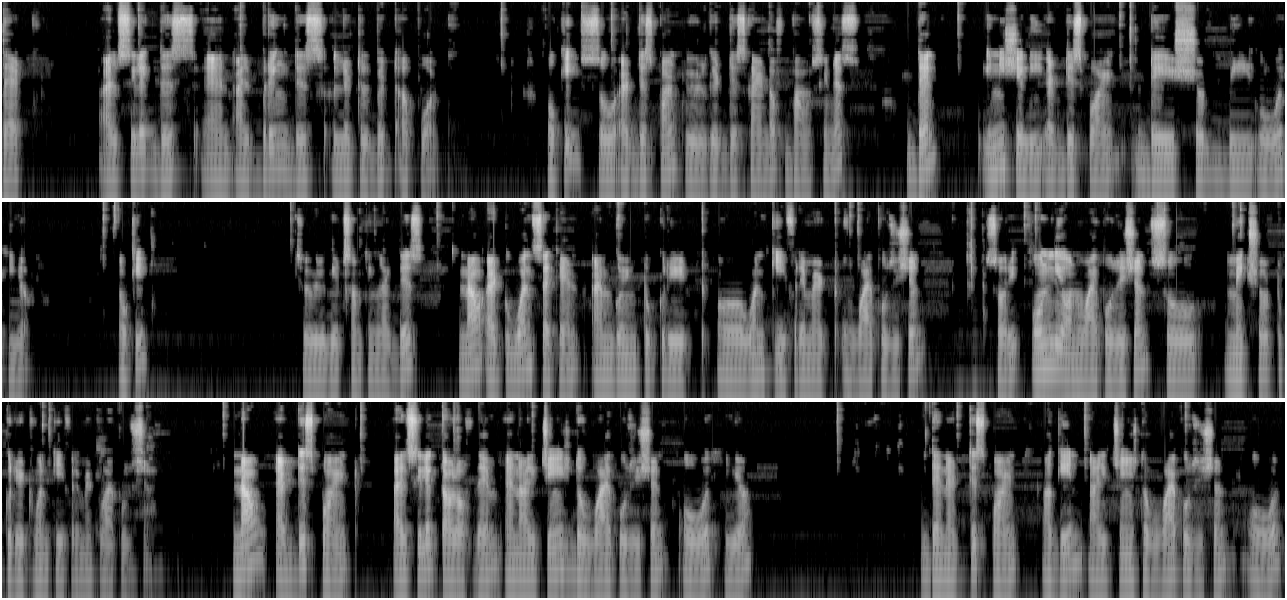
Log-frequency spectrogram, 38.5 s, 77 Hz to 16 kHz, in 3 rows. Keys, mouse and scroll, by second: 6.2 space, 8.1-14.1 drag, 14.1 space, 16.2 space, 17.1-21.2 drag, 22.4 ctrl+z, 23.0-38.4 drag.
